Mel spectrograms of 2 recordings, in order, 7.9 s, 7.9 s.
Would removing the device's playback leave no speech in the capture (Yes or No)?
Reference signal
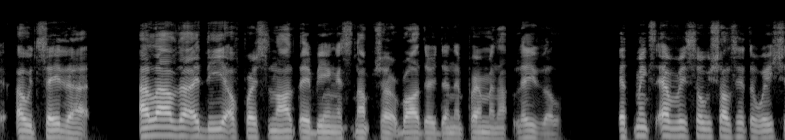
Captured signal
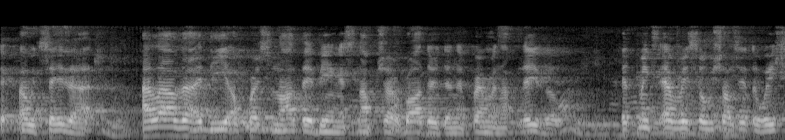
No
